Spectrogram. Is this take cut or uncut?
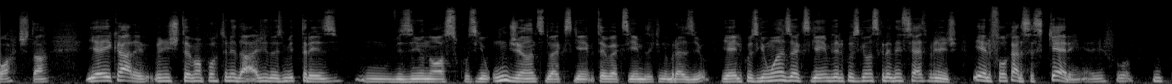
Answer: cut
